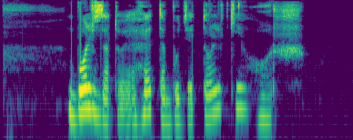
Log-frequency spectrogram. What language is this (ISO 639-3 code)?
bel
